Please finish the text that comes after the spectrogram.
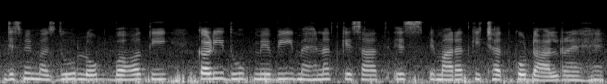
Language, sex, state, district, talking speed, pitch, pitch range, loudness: Hindi, female, Madhya Pradesh, Katni, 195 wpm, 230 Hz, 215-240 Hz, -16 LUFS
